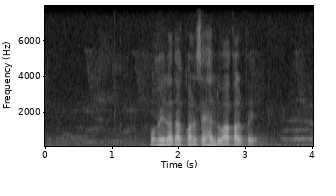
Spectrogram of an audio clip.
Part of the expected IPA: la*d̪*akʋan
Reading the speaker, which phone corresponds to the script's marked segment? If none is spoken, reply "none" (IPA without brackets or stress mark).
d̪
